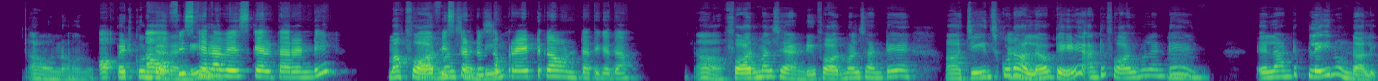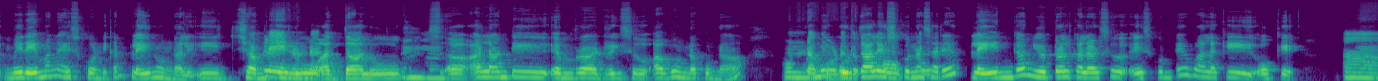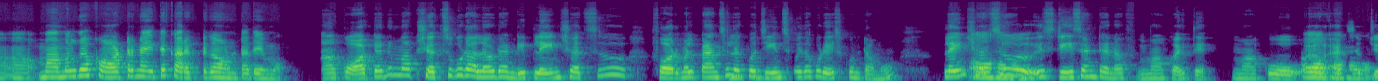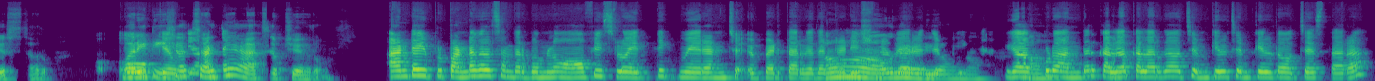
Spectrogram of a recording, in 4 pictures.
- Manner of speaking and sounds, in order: in English: "ఆఫీస్"; in English: "ఫార్మల్స్"; in English: "సెపరేట్‌గా"; in English: "ఫార్మల్స్"; in English: "జీన్స్"; in English: "ఫార్మల్"; in English: "ప్లెయిన్"; in English: "ప్లెయిన్"; in English: "ప్లెయిన్"; in Hindi: "కుర్తాలు"; in English: "ప్లెయిన్‌గా న్యూట్రల్ కలర్స్"; in English: "కాటన్"; in English: "కరెక్ట్‌గా"; other background noise; in English: "కాటన్"; in English: "షర్ట్స్"; in English: "ప్లెయిన్ షర్ట్స్, ఫార్మల్ ప్యాంట్స్"; in English: "జీన్స్"; in English: "ప్లెయిన్ షర్ట్స్ ఇస్ డీసెంట్ ఎనఫ్"; in English: "యాక్సెప్ట్"; in English: "టీ షర్ట్స్"; in English: "యాక్సెప్ట్"; in English: "ఆఫీస్‌లో ఎత్‌నిక్ వేర్"; tapping; in English: "ట్రెడిషనల్ వేర్"; in English: "కలర్ కలర్‌గా"
- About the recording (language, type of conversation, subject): Telugu, podcast, దుస్తులు ఎంచుకునేటప్పుడు మీ అంతర్భావం మీకు ఏమి చెబుతుంది?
